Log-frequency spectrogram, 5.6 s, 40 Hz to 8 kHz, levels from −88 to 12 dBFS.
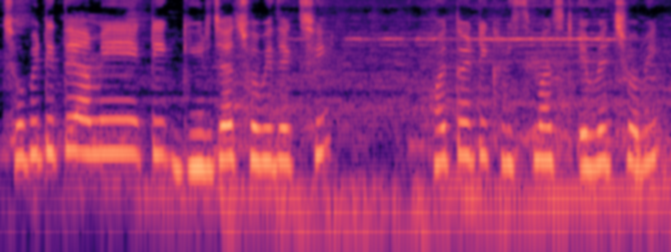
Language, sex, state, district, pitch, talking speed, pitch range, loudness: Bengali, female, West Bengal, Alipurduar, 285 Hz, 130 wpm, 265-315 Hz, -15 LUFS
